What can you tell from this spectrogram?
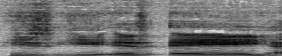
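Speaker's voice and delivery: ordinary talk, nothing marked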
